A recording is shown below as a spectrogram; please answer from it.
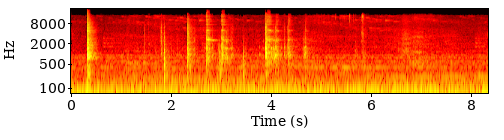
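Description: Dishes are cleared away with sharp, scattered clinks and knocks of plates and cutlery, several distinct hits over a steady background hum, with no speech over them.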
